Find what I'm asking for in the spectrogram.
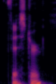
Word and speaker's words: Pfister: Directed by Christopher Nolan, written by Jonathan Nolan and Christopher Nolan, based on the novel by Christopher Priest, cinematography by Wally Pfister, pronounced Pfister. I read that.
